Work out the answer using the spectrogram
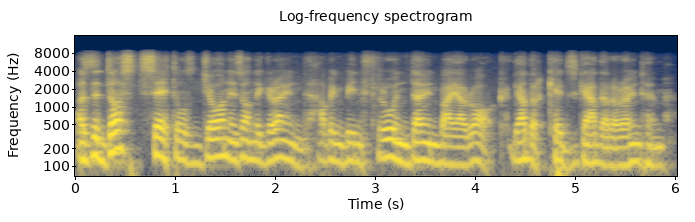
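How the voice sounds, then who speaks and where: Husky man reading stage directions. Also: mid-range voice, steady tone, moderate pace. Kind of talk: scripted narration at a table read.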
